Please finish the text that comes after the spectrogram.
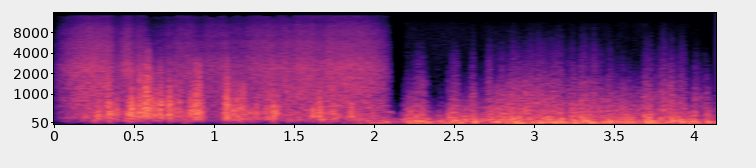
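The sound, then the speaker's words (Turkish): Loud, roaring wind buffets the microphone while heavy storm waves up to 5 metres high crash and churn on the flooded, subsided İskenderun coast after the earthquake, a broad rushing surge that cuts out briefly before the low rumbling wind and water resume without pause. “Çökmelerin yer yer 1 metreyi bulduğu İskenderun sahilinde dalga boyları 5 metreye kadar ulaştı.”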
